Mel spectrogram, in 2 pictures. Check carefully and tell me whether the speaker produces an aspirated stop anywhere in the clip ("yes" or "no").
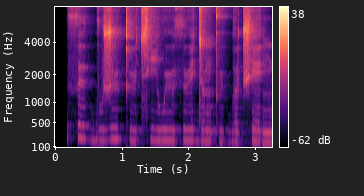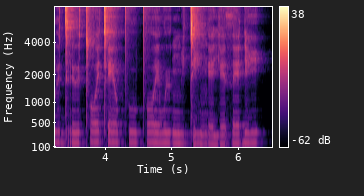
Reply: yes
